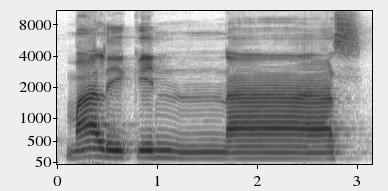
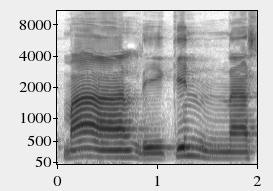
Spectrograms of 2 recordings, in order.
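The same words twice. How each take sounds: First: The first vowel "ma" is kept short. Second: The first vowel "ma" is drawn out long. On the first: The speaker calls it right. "ma-nya pendek" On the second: The speaker calls it wrong. "tidak boleh malikin nas, tidak boleh seperti itu"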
